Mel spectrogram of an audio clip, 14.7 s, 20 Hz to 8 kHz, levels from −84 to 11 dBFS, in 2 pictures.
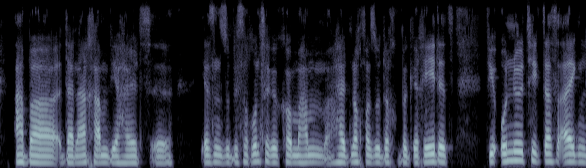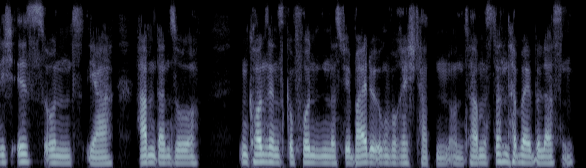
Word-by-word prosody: Aber 120 -3 +3
danach 120 +2 +1
haben 120 0 +2
wir 120 -1 +1
halt 120 0 -2
äh, 115 +1 -3 0.4
ja, 125 - +1
sind 130 0 -1
so 120 +1 -3
'n - - -8
bisschen 125 +1 -4
runtergekommen, 125 -2 0
haben 125 -1 -2
halt 125 -1 +1
noch 135 0 +1
mal 130 - +1
so 125 +1 0
darüber 125 +1 -2
geredet, 130 +1 +3 0.4
wie 140 - +2
unnötig 155 0 +2
das 140 -2 +2
eigentlich 130 -1 +1
ist, 135 0 0
und 115 -1 -2
ja, 110 +1 -1 0.3
haben 120 +1 +3
dann 115 0 +1
so 115 0 -1 0.5
'n 135 - 0
Konsens 130 -2 +3
gefunden, 120 -1 0
dass 115 0 -3
wir 115 - +1
beide 120 +1 +4
irgendwo 115 0 -1
recht 115 +1 -6
hatten, 105 -1 -7
und 105 -3 -9
haben 115 +1 0
es 110 - -8
dann 140 -1 0
dabei 120 -1 +2
belassen. 115 +1 -3
120 Hz, 180 wpm, -23 LUFS, 115-130 Hz, 0.5 s, beide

